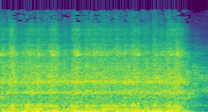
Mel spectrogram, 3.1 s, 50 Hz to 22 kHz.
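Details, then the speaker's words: The Fighter just started after 5-6 months unused, carbs primed: busy slightly uneven cold-engine running right after startup that settles and fades; nothing abnormal, just cold. "Unbelievable. It's just cold, that's all."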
